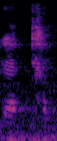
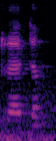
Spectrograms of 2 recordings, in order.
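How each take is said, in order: First: The middle consonant is aspirated. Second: The middle consonant is unaspirated. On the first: The speaker calls it right. "థో అనాలి" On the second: The speaker calls it wrong. "రథం కాదు"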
